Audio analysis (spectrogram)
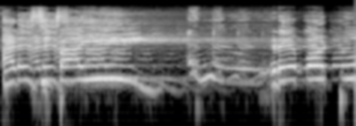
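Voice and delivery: calling out. Acted. King summons his fat soldier, calling out. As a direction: holler for someone out of sight.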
